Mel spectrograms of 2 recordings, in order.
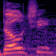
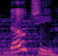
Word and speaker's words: Doechii: Doechii? Doechii.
